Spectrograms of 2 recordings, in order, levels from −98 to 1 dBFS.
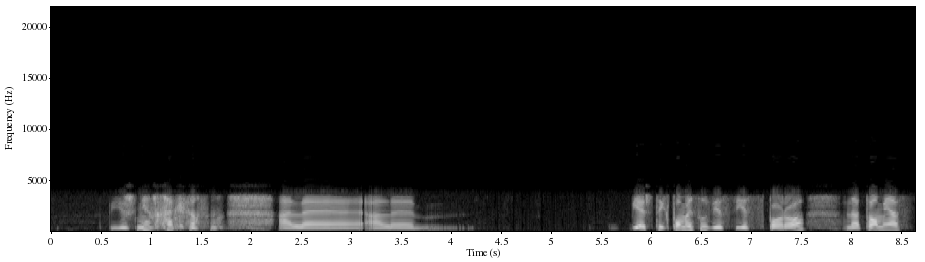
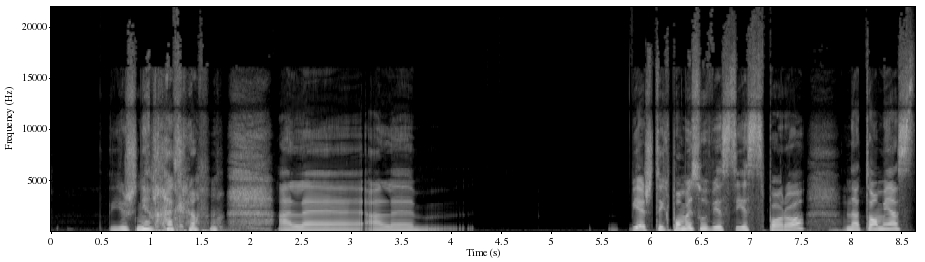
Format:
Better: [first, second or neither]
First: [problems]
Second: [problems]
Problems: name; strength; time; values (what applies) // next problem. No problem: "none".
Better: second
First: phone-call audio; nothing above 3.5 kHz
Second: none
